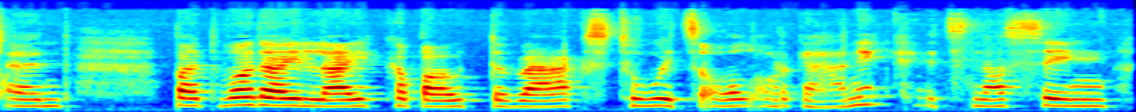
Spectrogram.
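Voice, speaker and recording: A middle-aged Swiss woman, a guest artist in a casual interview, speaks English as a second language with a Swiss accent. Her voice sits slightly high with little pitch movement, and she tells her story slowly and warmly, lingering on frequent pauses and fillers.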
